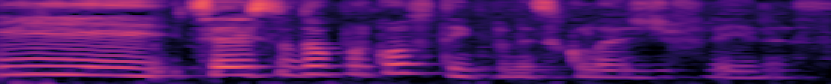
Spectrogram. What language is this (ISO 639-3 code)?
por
